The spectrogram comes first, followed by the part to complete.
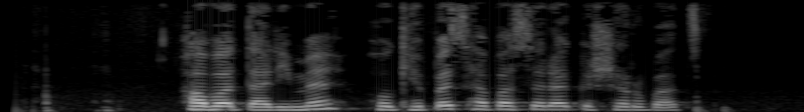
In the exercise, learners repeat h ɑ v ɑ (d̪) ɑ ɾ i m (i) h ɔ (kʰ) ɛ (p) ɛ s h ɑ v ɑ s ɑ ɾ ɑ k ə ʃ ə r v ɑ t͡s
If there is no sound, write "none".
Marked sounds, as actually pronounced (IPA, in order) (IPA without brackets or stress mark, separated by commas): t̪, ɛ, kʰ, p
